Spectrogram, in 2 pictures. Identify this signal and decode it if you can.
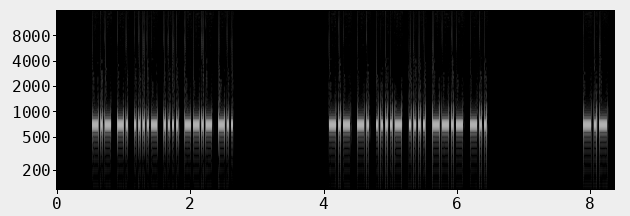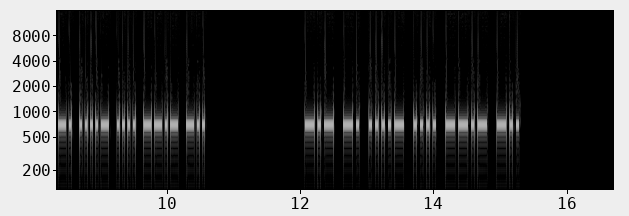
Morse code, heard as a keyed tone, about 30 wpm, 700 Hz. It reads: KN4HQD KN4HQD KN4HQD KN4HQD
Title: Speed Racing - USA 2x3 Call Signs 25wpm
